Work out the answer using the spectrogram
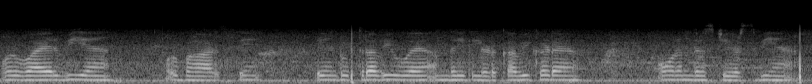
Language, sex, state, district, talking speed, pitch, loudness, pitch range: Hindi, female, Punjab, Fazilka, 170 wpm, 205 Hz, -23 LUFS, 200-210 Hz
